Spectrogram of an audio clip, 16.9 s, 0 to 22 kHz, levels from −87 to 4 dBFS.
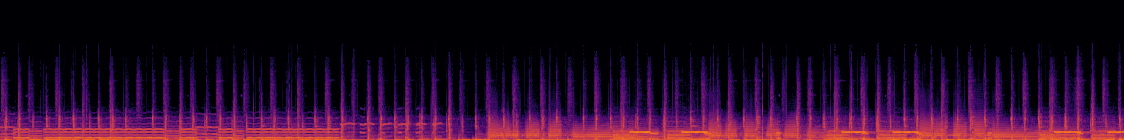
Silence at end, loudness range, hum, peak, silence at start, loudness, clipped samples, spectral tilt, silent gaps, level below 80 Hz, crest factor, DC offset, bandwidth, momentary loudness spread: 0 s; 4 LU; none; -12 dBFS; 0 s; -29 LUFS; under 0.1%; -6 dB/octave; none; -30 dBFS; 14 dB; under 0.1%; 11.5 kHz; 8 LU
